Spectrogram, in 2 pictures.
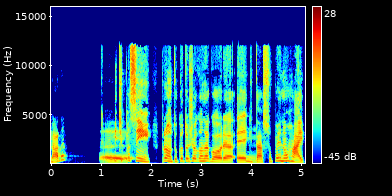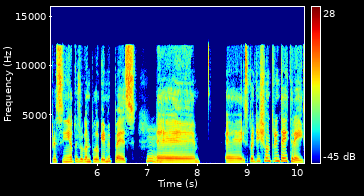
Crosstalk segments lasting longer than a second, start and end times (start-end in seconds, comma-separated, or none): none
